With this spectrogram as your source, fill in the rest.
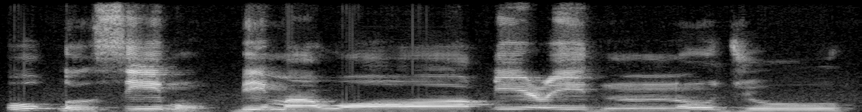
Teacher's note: اقسم، اقسم ایسے نہیں کرنا، اقسم بمواقع النجوم۔ واو پڑھتے ہوئے آپ کے ہونٹ گولائی شکل میں آنے چاہیے اور قاف کو گلے سے ادا کرنا ہے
